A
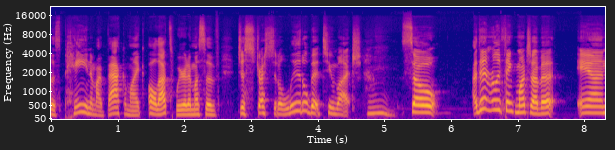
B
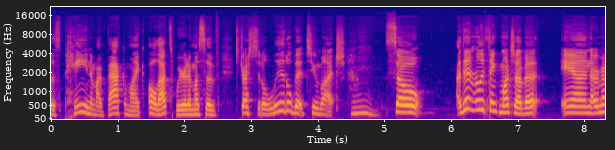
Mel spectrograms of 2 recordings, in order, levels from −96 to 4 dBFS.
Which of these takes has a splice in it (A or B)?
B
